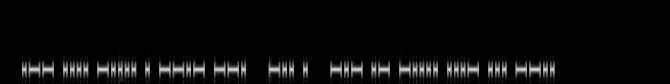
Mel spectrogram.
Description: Morse code, heard as a keyed tone, about 34 wpm, 690 Hz. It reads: WH6EQG DE KA6VSZ
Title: USA Callsign DE Callsign - 6 Characters - 35wpm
